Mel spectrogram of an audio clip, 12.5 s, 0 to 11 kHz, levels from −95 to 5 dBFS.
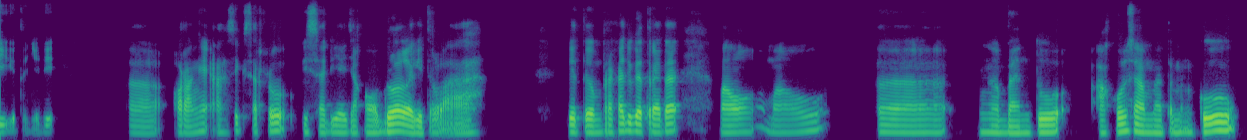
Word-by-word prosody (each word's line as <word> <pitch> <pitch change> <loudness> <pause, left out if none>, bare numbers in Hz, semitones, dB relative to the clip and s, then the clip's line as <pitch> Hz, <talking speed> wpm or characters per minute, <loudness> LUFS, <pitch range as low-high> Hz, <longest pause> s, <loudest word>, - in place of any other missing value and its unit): gitu. - - -31
Jadi, - - -10 0.8
eee, 115 -1 -7 0.2
orangnya 120 +4 -2 0.2
asik, 140 +4 -10
seru, 150 - 0 0.2
bisa 125 -1 -5
diajak 120 -1 -2
ngobrol 135 +2 +6
ya - - +2
gitulah. 110 - -3 0.9
Di 130 - +3
tim 120 -1 +3
mereka 130 +1 +1
juga 145 -2 +6
ternyata 135 +3 +4 0.4
mau 125 - 0
mau, 135 - -8 0.5
eee, 120 -1 -2 0.4
ngebantu 120 0 +1 0.4
aku 120 +4 +1
sama 125 -5 +2
temenku, 135 +5 +5
125 Hz, 110 wpm, -24 LUFS, 120-135 Hz, 0.9 s, ngobrol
